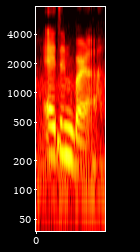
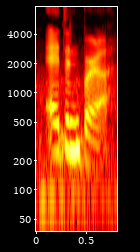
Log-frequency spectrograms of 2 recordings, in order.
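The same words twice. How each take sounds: First: It is said the way Edinburgh locals say it. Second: It is said the way Edinburgh locals say it.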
